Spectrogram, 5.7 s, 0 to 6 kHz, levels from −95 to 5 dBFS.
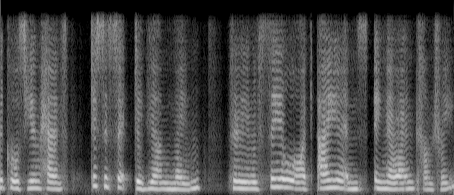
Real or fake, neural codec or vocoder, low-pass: fake; codec, 16 kHz, 0.5 kbps, FreqCodec, smaller model; 5.4 kHz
